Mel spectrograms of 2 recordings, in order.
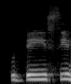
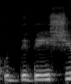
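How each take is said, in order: First: उद्देश्य with s for sh; plain hissed s in उद्देश्य; wrong pronunciation. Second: उद्देश्य slowly with clear sh; correct pronunciation. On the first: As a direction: say उद्देश्य as ud-des-ye. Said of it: "उद्देश्य नहीं होगा". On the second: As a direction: say उद्देश्य as ud-de-shye. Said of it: "उद्देश्य होगा". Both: Shown as a demonstration.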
